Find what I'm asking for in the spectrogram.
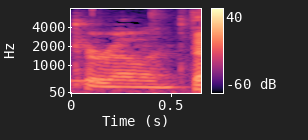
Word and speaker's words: Karellen: I said Karellen.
